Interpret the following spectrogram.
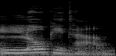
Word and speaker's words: l'hôpital: it's silent, we've got l'hôpital. So this will let you know that you don't pronounce that H.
